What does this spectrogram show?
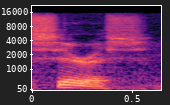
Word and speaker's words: Ceres: for the Roman goddess Ceres. I think that's how you pronounce her name. I think C-E-R-E-S, Ceres.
